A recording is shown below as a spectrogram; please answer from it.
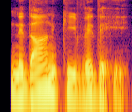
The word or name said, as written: निदान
